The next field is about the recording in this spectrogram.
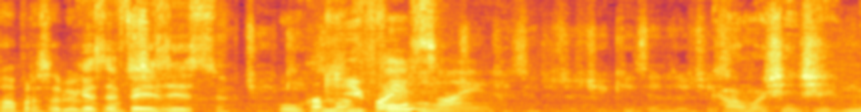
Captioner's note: whispering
